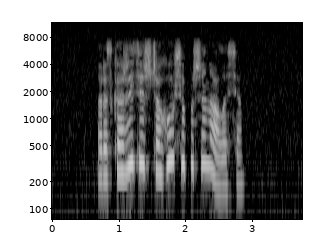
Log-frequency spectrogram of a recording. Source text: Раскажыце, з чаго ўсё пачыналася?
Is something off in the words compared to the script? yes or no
no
